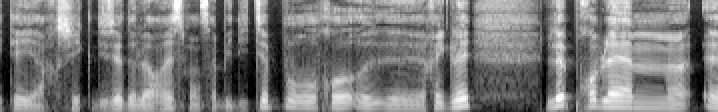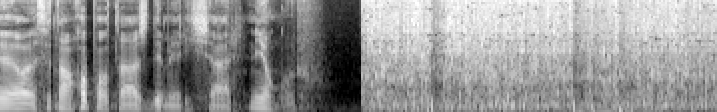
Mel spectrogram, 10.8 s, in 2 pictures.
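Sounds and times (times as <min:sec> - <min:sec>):
speech: 0:00.0 - 0:07.8
wastewater overflowing from drains: 0:08.1 - 0:10.7.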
